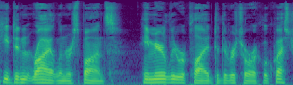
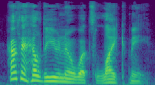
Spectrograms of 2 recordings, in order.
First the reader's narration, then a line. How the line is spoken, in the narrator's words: asked angrily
